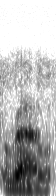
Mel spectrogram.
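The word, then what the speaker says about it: rho: like a curly P it's part of the Greek alphabet and it's pronounced row and spell rhl row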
